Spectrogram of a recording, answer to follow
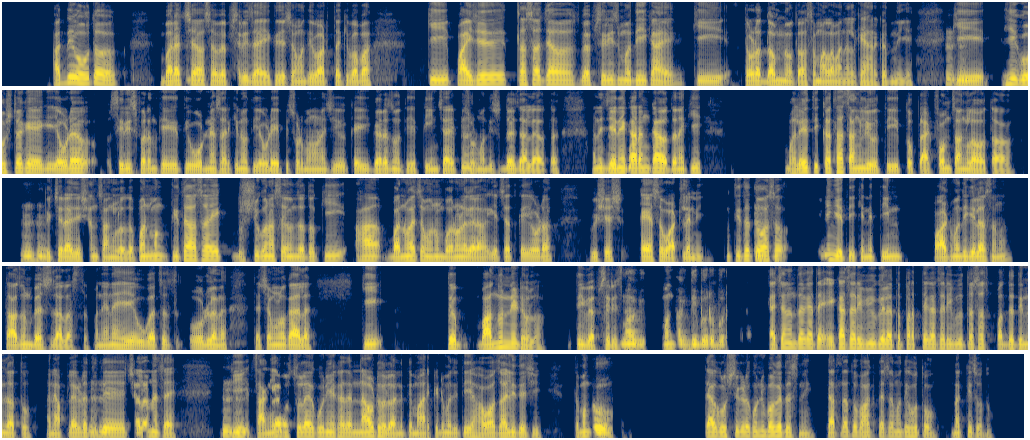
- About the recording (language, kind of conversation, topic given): Marathi, podcast, स्ट्रीमिंगमुळे सिनेमा पाहण्याचा अनुभव कसा बदलला आहे?
- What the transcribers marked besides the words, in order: tapping; in English: "वेबसिरीज"; other noise; in English: "वेबसिरीजमध्ये"; in English: "सीरीजपर्यंत"; in English: "एपिसोड"; other background noise; in English: "एपिसोडमध्ये"; in English: "प्लॅटफॉर्म"; in English: "पिक्चरायझेशन"; in English: "वेब सिरीजने"; in English: "रिव्ह्यू"; in English: "रिव्ह्यू"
